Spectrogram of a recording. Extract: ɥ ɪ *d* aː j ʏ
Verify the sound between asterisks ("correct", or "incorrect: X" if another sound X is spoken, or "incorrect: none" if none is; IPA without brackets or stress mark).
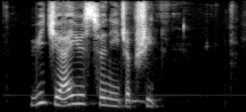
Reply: incorrect: d͡ʒ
